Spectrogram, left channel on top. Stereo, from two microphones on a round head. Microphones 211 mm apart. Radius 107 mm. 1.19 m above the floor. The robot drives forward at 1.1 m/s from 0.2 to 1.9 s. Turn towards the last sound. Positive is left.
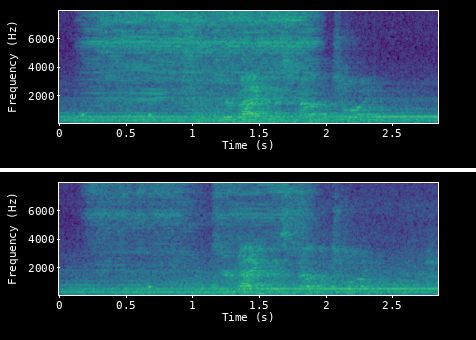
turn(degrees=-90)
